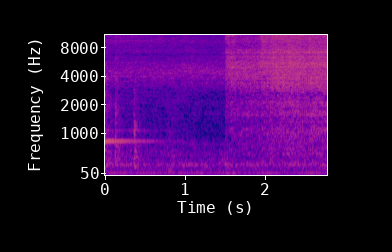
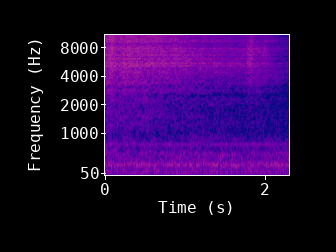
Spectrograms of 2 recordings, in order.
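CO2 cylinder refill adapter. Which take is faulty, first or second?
first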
